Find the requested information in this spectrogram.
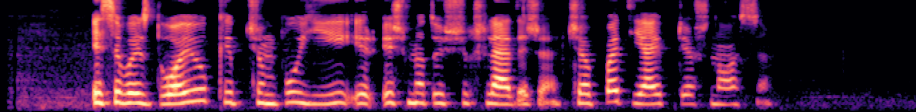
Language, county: Lithuanian, Klaipėda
